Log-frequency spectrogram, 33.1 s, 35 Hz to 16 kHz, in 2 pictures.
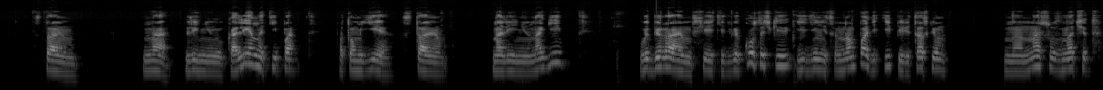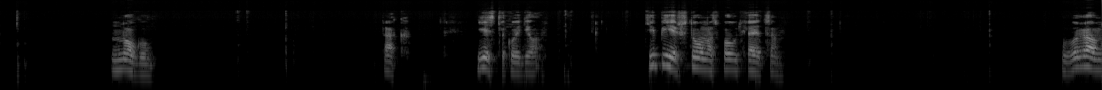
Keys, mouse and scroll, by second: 4.3 e, 6.7 click, 7.9-9.0 middle drag, 9.9 click, 10.8 shift+click, 11.7 KP_1, 12.9-14.3 drag, 15.5 click, 16.8 g, 20.2 click, 20.8 KP_3, 24.5 shift+middle click, 25.2-26.2 middle drag, 26.4-28.6 middle drag, 30.3 click, 31.0 shift+click, 32.1-33.0 drag.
